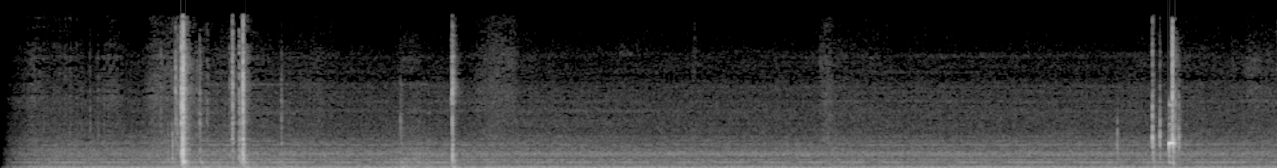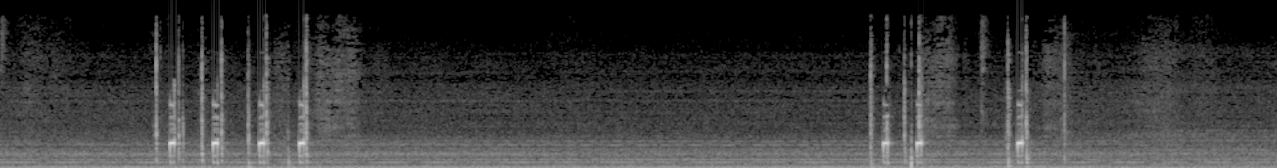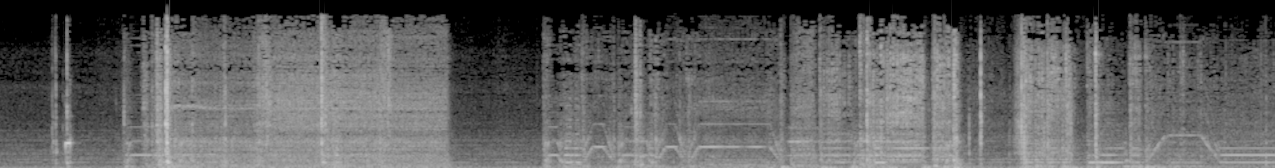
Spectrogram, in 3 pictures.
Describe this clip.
using a cash machine ATM
inserting a cash card into the cash machine, pressing some buttons and entering the code, receiving money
